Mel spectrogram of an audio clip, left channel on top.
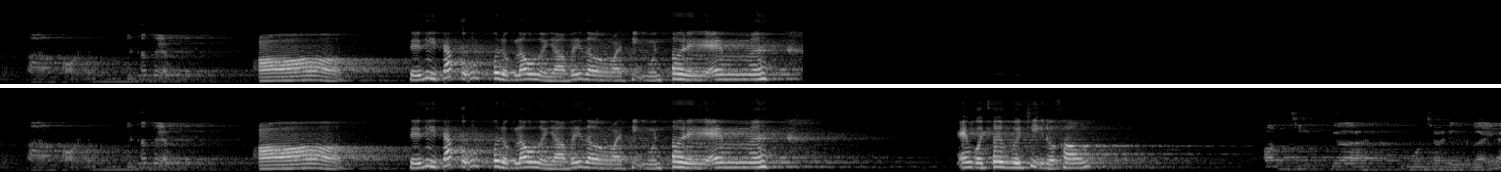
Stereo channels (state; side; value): drops out; left; at 8.1 s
